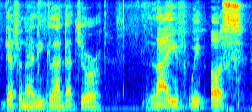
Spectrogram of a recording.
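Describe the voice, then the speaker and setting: Male live show host, Caribbean accent, low mellow voice, loose slangy repetitive chat. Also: level tone, takes it slowly, a little hiss or hum. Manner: informal, repetitive, slangy patter. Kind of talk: casual live-stream talk with shout-outs.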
